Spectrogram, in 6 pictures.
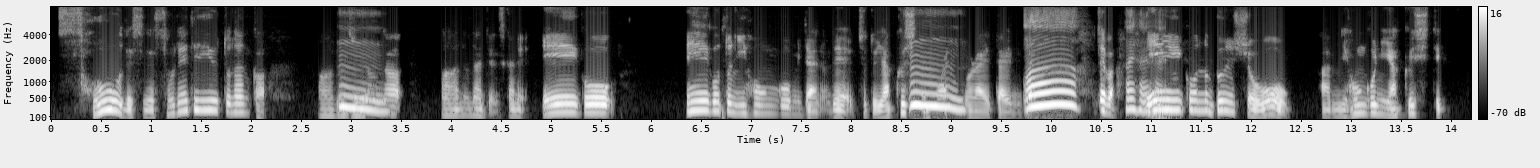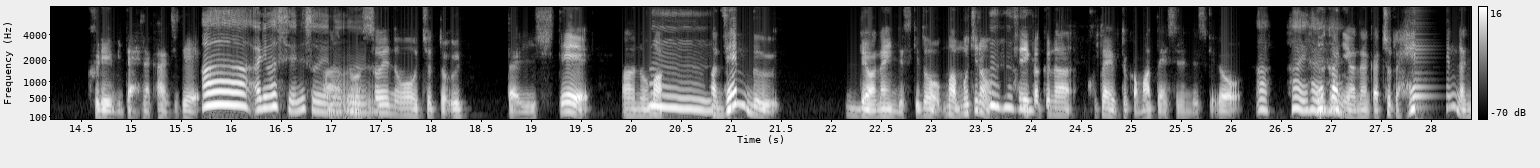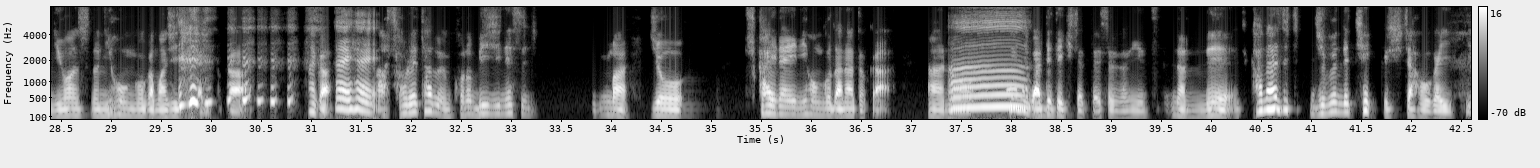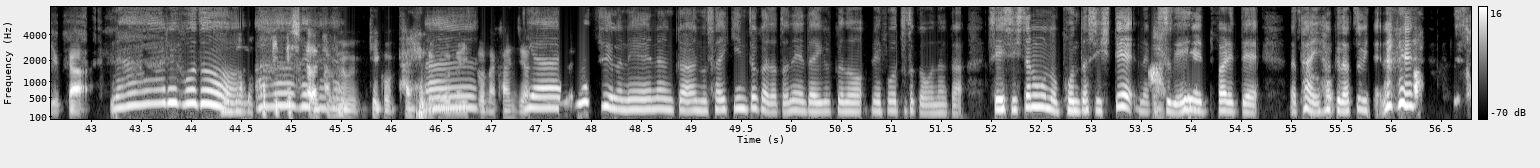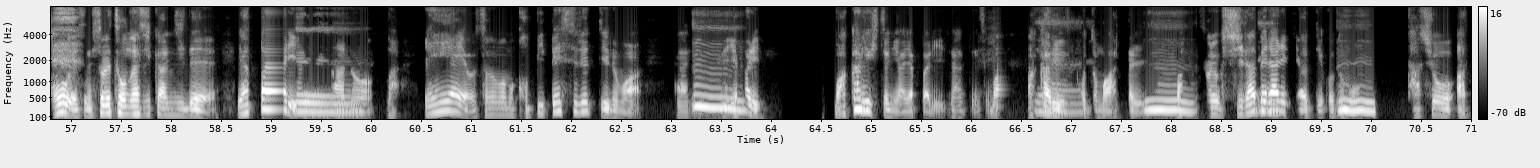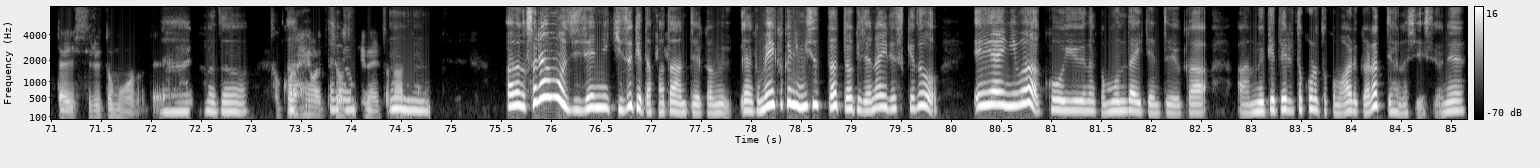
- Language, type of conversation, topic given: Japanese, podcast, AIを日常でどう使っていますか？
- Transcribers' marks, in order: distorted speech; chuckle; chuckle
